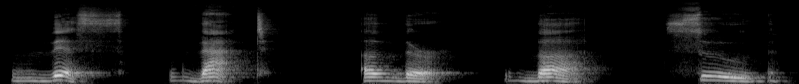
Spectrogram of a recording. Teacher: When you say it, your vocal cords, that thing in your throat, vibrate and you should feel a humming sound. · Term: voiced sound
